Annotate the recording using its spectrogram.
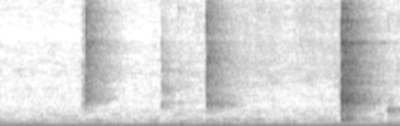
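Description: Three short, sharp clicks, the last and loudest near the end, as a large fixed-blade chopping knife is handled and set down.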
